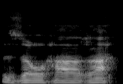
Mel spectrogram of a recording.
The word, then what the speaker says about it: Zohar: you hear some Hebrew the r is pronounced in like the back of the throat so uh my name in Hebrew would be shr uh this is Zohar not Zohar it's Zohar and also the I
